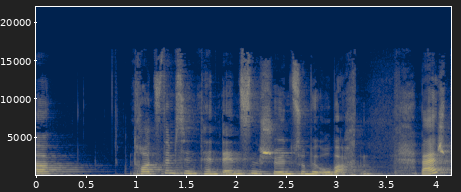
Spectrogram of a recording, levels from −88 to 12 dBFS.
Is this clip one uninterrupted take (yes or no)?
no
